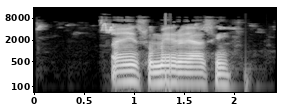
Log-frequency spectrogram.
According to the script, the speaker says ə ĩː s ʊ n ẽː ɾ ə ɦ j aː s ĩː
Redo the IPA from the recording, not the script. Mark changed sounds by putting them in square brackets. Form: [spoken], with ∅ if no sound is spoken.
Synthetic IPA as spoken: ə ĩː s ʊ [m] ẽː ɾ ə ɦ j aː s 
